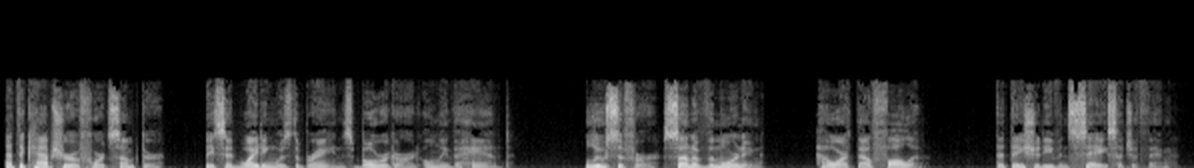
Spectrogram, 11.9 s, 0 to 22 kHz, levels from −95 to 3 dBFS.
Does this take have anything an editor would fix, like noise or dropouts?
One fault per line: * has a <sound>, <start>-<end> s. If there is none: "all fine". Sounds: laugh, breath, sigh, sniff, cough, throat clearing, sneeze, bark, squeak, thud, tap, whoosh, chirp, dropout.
all fine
